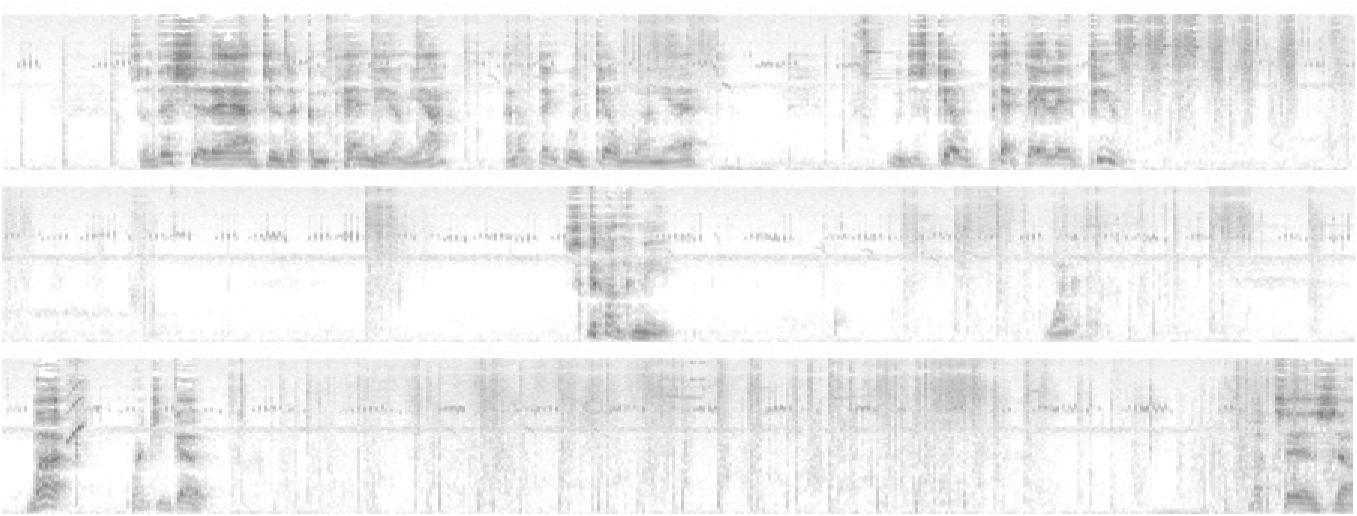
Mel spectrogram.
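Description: An elderly man talks calmly into a microphone.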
